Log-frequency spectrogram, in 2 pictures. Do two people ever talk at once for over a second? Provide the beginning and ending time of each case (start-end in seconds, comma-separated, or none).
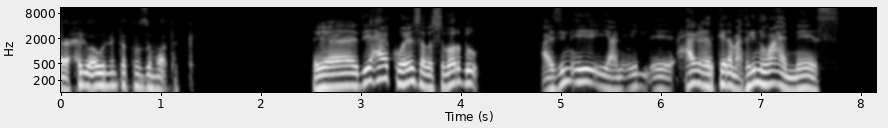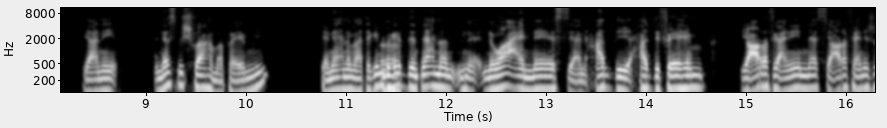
none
